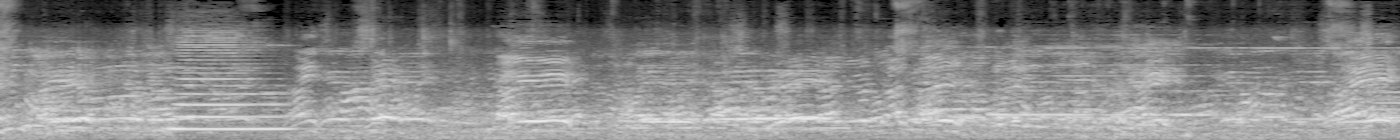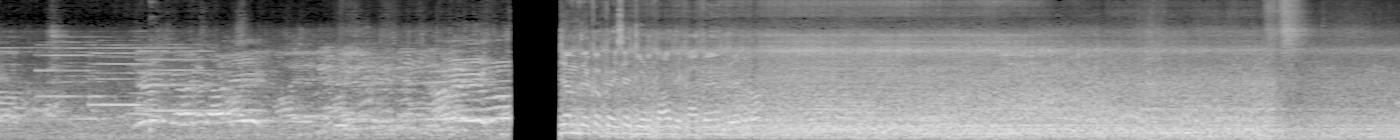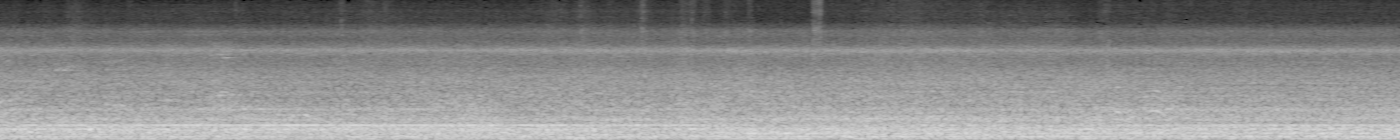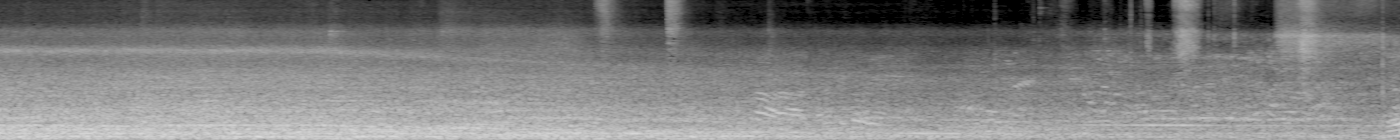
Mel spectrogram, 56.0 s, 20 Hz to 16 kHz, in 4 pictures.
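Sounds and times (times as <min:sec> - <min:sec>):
locomotive hum with high whine: 0:00.0 - 0:18.7, 0:19.8 - 0:56.0.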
